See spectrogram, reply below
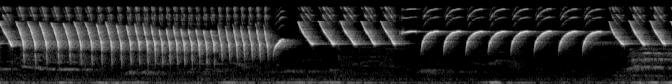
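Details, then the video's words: Canary song used as a lure to get other canaries singing: a rapid trill of descending sweeps near 2–8k, then swooping downward whistled notes, then curved upslurred notes repeated about twice a second. "Pancingan Ampuh Banyak Burung Kenari Cepat Bunyi Gacor Dengan Suara Kenari Gacor Lagu Unik Ini!"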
